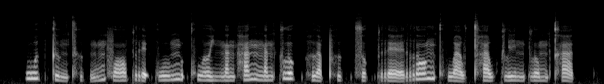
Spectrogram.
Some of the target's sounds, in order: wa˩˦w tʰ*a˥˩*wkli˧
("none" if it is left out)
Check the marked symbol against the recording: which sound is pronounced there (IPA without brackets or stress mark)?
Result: a˧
